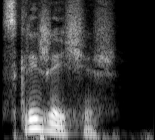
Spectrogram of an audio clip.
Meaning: second-person singular present indicative imperfective of скрежета́ть (skrežetátʹ)
- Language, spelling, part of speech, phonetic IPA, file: Russian, скрежещешь, verb, [skrʲɪˈʐɛɕːɪʂ], Ru-скрежещешь.ogg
